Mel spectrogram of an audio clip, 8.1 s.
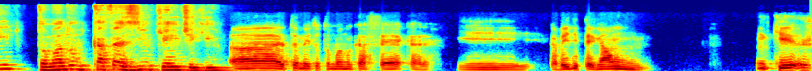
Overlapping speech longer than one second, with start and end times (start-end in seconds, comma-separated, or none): none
